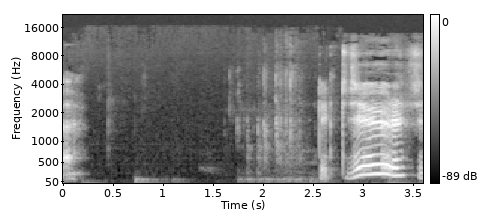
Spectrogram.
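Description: Rapid, light clicking of keys on a computer keyboard, a quiet patter of keystrokes that builds briefly before a short, loud voiced sound cuts in at the end.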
